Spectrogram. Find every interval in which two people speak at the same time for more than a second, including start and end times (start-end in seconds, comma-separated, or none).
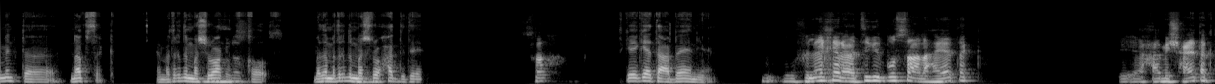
none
